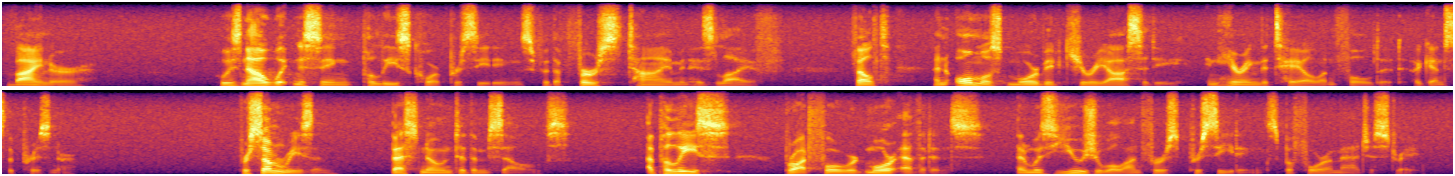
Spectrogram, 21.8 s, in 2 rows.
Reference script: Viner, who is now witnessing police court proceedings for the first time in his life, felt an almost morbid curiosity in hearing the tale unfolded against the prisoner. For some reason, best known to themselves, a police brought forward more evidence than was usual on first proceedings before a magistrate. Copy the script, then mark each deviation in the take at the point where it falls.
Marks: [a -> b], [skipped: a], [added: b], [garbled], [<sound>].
Viner, who is now witnessing police court proceedings for the first time in his life, felt an almost morbid curiosity in hearing the tale unfolded against the prisoner. For some reason, best known to themselves, a police brought forward more evidence than was usual on first proceedings before a magistrate.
